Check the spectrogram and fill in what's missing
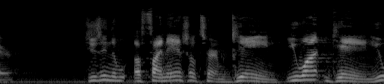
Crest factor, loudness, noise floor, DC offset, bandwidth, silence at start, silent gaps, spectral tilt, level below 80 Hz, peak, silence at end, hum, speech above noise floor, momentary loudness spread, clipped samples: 20 dB; -35 LUFS; -61 dBFS; under 0.1%; 13.5 kHz; 0 s; none; -3.5 dB/octave; -66 dBFS; -16 dBFS; 0 s; none; 26 dB; 9 LU; under 0.1%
